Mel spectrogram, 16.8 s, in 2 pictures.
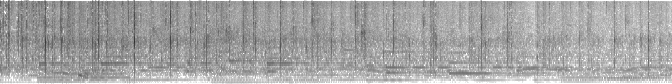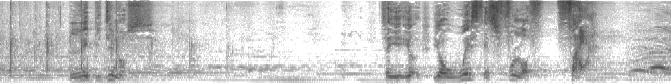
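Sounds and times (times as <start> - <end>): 
congregation applause at a church meeting: 0.0 - 11.5
speech: 9.4 - 10.3, 13.2 - 16.0.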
